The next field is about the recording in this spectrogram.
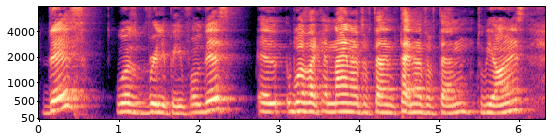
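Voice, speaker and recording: The pace is moderate and the intonation fairly even. Room echo can be heard. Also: woman. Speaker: YouTuber. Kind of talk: casual vlog talk.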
